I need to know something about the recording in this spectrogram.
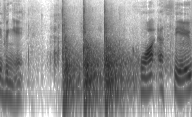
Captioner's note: fist thumps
